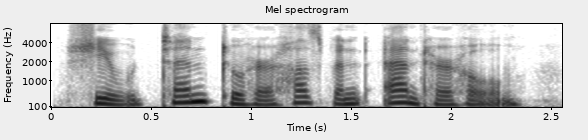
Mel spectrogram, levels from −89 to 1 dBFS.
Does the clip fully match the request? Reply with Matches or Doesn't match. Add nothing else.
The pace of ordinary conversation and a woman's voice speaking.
Doesn't match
